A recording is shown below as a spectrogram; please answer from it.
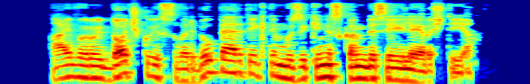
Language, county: Lithuanian, Utena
